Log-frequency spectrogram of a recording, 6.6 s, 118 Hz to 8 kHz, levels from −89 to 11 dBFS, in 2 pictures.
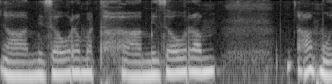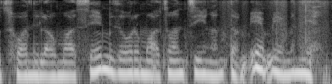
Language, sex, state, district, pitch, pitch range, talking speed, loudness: Mizo, female, Mizoram, Aizawl, 200 Hz, 185-210 Hz, 155 wpm, -14 LUFS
